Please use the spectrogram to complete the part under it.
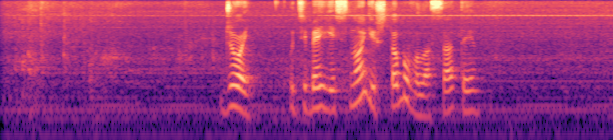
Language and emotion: Russian, neutral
